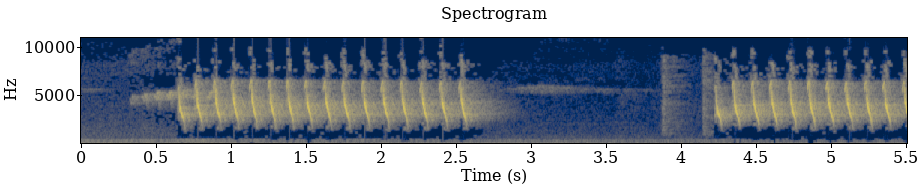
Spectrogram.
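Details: Ciblek kristal, or bar-winged prinia, singing ngebren: a rapid run of high chips that swells in, stops, then after a brief click a second quick burst of the same notes.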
